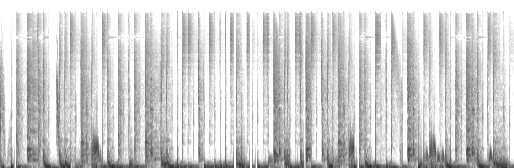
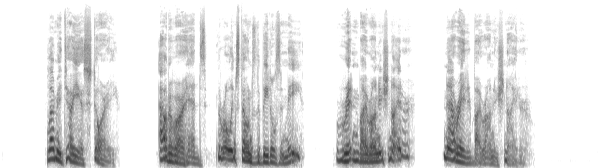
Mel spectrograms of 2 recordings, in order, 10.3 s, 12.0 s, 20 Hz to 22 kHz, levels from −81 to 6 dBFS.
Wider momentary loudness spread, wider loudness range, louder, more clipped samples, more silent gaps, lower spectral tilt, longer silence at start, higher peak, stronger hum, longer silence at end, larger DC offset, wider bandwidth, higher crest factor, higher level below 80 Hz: second, 5 LU vs 13 LU; second, 1 LU vs 5 LU; second, -23 LUFS vs -20 LUFS; neither; first, 4.99-5.03 s vs none; second, -4.5 dB/octave vs -6 dB/octave; second, 0 s vs 0.95 s; about the same, -6 dBFS vs -4 dBFS; neither; second, 0 s vs 1.5 s; first, 0.2% vs under 0.1%; about the same, 17 kHz vs 17.5 kHz; about the same, 14 dB vs 18 dB; first, -22 dBFS vs -64 dBFS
